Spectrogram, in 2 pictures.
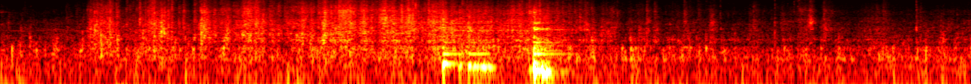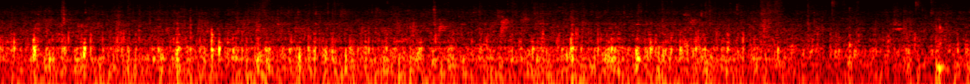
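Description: A pot boiling hard on a wood-fired clay stove: dense bubbling and sputtering, loudest in the first few seconds. A short knock about three and a half seconds in is the loudest sound. After it the bubbling goes on more quietly and evenly, with small ticks.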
